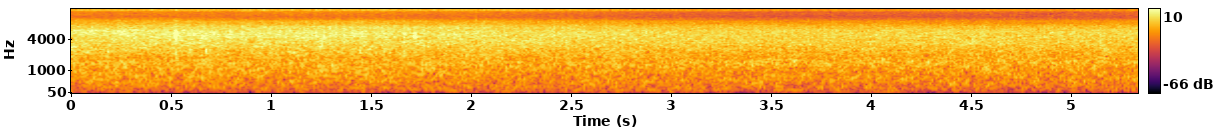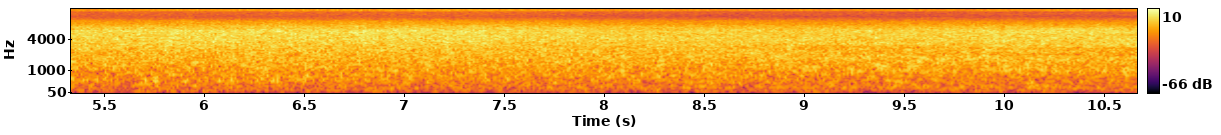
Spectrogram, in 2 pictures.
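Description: Water pouring steadily into a temple tank at a temple, a loud, dense, continuous rushing splash heard up close with no pauses and no voices.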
